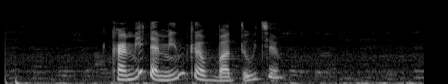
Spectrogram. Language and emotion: Russian, positive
